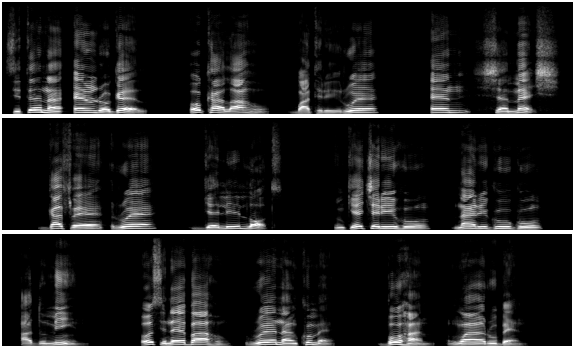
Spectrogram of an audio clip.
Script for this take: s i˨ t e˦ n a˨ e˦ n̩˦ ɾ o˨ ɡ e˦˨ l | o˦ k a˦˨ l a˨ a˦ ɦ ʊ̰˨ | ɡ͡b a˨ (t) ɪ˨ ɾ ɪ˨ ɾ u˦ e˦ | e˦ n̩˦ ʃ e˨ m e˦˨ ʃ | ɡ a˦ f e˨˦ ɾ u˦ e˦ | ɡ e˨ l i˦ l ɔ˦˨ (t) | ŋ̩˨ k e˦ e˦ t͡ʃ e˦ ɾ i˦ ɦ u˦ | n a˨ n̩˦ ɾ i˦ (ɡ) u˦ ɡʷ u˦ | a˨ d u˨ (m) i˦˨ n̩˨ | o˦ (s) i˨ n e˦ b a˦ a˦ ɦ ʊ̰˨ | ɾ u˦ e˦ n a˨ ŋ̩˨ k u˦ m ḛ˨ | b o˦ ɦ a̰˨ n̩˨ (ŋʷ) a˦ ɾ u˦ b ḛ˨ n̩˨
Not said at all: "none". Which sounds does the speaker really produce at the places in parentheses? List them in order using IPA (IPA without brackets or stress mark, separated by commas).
t, t, ɡ, m, s, ŋʷ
